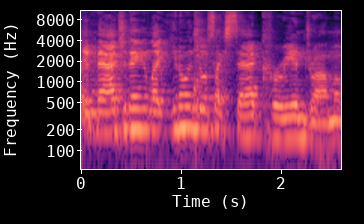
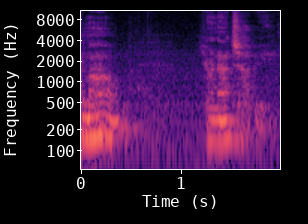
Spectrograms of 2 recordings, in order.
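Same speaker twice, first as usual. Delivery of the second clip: deadpan put-down; 5 dB quieter than usual. Retold or imitated. Imagined daughter telling her mom the truth, soft and deadpan. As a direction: drop it quietly like a blunt truth. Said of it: "look at her and be like".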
